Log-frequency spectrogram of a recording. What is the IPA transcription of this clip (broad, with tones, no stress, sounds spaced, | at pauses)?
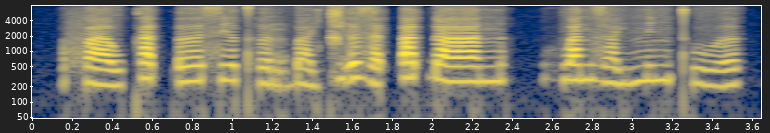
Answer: f aː˧˩ w k a˦˥ t̚ ʔ əː˨˦ s i˨˦ ə̯ t̪ʰ ə̰ː˧˨ ŋ ɓ a̤˨˩ j t͡ɕ ḭ˧˥ ə̯ z a˨˩ t̚ ʔ a˦˥ t̚ ɗ aː˧ n | h w a˧ n z a̤˨˩ j n i˧ ŋ t̪ʰ u˧˩˨ ə̯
